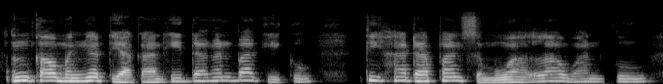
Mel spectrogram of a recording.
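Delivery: slow scripture recitation. Acted. Pastor recites Psalm 23 again.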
